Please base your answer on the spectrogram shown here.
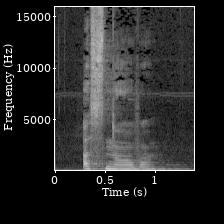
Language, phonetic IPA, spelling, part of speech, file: Belarusian, [aˈsnova], аснова, noun, Be-аснова.ogg
- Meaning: 1. basis, foundation, base 2. fundamentals, essential principles, ABC, basics, foundation 3. stem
